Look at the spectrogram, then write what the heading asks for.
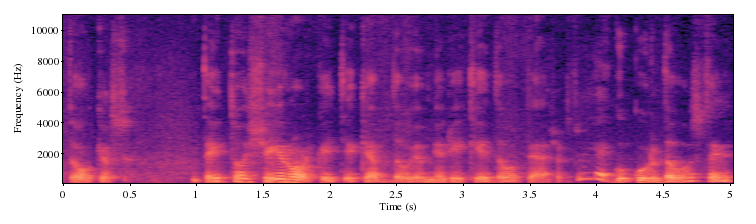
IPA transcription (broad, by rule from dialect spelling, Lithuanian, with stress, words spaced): ˈtoːkʲʊs ˈtɐɪ ˈtuɔs t͡ʃʲɛ ɪr ˈoːrkɐɪtʲeːj ˈkʲæːbdɐʋoː ˈjɛʊ nʲɛrʲɛɪˈkʲeːdɐʋoː ˈpʲæːt͡ʃʲɛʊs oː ˈjɛɪɡʊ ˈkʊrdɐʋoːs ˈtɐɪ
